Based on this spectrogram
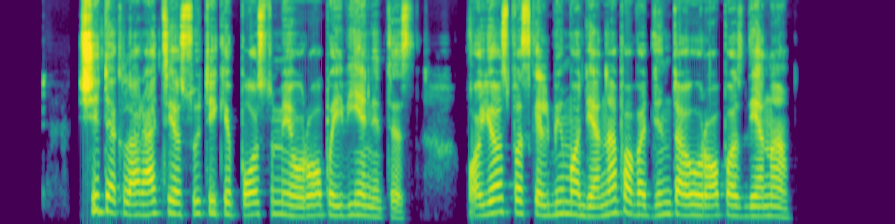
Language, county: Lithuanian, Panevėžys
